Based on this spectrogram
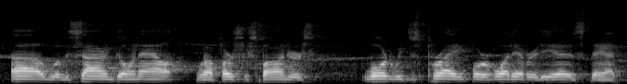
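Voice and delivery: low, level praying voice; spoken prayer. Real, not acted. Pastor praying for first responders, low and even prayer.

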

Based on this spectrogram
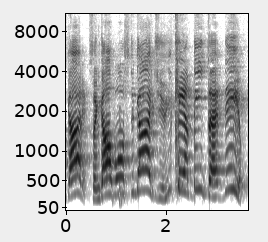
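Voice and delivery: rising revival preaching; full-force preaching. Acted. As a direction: preach it hard to the congregation. Preaching climax.

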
